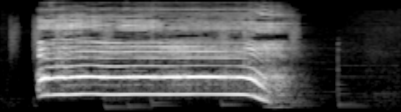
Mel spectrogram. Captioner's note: yells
